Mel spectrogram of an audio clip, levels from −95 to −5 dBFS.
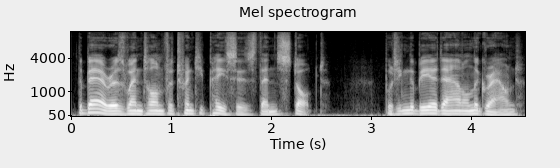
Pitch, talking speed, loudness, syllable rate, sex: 105 Hz, 210 wpm, -15 LUFS, 5.5 syllables/s, male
